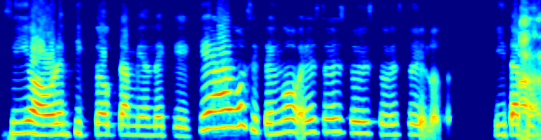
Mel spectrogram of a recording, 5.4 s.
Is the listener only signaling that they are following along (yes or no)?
yes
